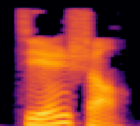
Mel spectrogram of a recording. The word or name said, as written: 减少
